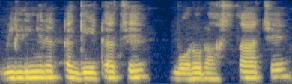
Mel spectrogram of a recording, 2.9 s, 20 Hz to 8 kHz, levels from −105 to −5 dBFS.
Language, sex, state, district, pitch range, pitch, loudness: Bengali, female, West Bengal, North 24 Parganas, 160-190 Hz, 180 Hz, -15 LUFS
